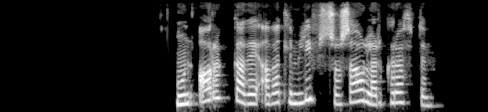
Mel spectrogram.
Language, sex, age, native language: Icelandic, female, 50-59, Icelandic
